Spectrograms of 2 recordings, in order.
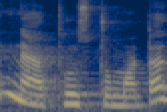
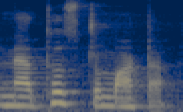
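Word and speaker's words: Gnathostomata: এটার উচ্চারণ হবে ন্যাথোস্টোমাটা, যেটা এখানে উজ্জ্ব থাকছে এটা হচ্ছে ন্যাথোস্টোমাটা, এর উচ্চারণটা ন্যাথোস্টোমাটা।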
